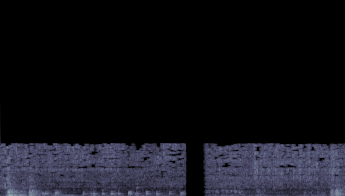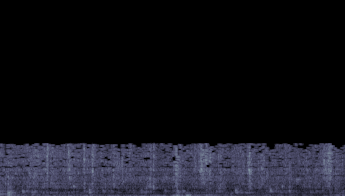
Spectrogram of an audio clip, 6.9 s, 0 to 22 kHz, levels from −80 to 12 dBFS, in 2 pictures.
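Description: An everyday sound recording that has likely been squeezed through heavy MP3 compression at a very low bitrate, around 23 kbps. The encoder discards everything above 5.9 kHz and drops weak spectral detail, so the whole clip sounds dull, watery and swirly, with smeared attacks throughout.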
